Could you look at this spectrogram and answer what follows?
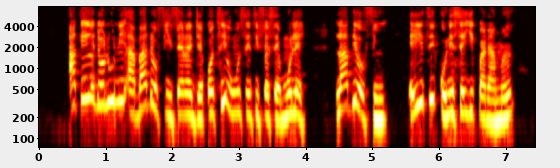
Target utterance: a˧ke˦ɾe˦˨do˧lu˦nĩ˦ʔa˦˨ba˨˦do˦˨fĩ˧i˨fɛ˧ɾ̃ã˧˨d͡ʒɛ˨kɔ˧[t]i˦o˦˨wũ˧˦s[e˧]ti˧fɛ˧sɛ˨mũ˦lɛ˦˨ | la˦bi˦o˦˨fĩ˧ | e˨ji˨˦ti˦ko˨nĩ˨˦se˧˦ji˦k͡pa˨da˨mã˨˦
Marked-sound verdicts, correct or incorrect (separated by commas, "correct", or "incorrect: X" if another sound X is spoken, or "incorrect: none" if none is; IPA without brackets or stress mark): correct, correct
